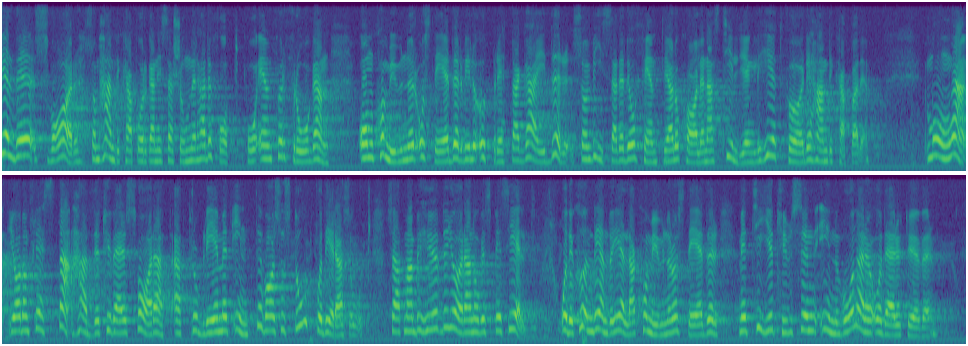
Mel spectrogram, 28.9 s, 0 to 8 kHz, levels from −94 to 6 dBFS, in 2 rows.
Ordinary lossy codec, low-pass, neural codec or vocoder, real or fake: none; 7.2 kHz; none; real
